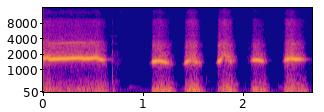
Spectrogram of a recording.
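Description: A person whistles a short tune up close: one long held note, a brief pause, then five quick, evenly spaced notes, clear and moderately loud with no talking.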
